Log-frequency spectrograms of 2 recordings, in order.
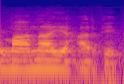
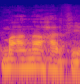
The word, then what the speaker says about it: ma'na harfi: So that is why when we write it, we say mana-i harfi. Mana-i harfi, in the Persian language. But in Arabic, ma'na harfi, of course, and ma'na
